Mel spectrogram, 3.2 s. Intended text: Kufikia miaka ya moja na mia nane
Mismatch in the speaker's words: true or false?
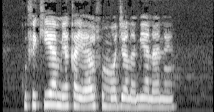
true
